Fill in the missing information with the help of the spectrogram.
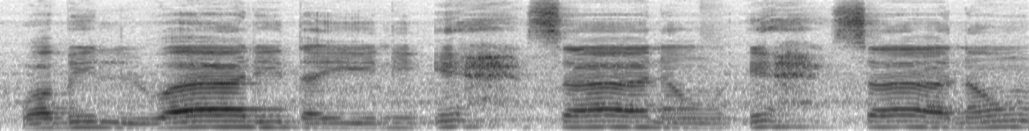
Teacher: Ha should be clear. Ha comes from the middle of the throat. And don't say ihsana.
